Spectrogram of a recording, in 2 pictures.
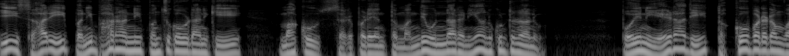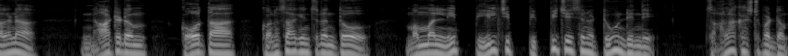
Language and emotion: Telugu, fearful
